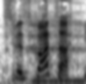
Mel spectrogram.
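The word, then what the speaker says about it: SPEBSQSA: How do you pronounce that? – Spibisquassa. – Yes.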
